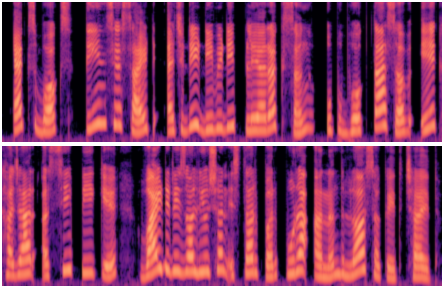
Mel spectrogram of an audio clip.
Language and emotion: Maithili, neutral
